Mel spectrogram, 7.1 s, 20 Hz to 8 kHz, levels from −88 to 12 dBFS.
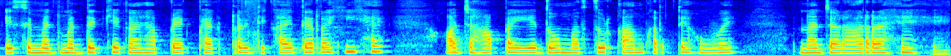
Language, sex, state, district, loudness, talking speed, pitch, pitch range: Hindi, female, Rajasthan, Jaipur, -19 LUFS, 210 wpm, 230 Hz, 225-240 Hz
